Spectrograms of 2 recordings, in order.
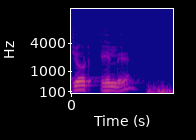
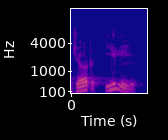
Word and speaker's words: Jor-El: El nombre del padre de Superman, en Krypton, es lo voy a pronunciar en castellano, sería Jor-El, en inglés sería Jor-Il.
